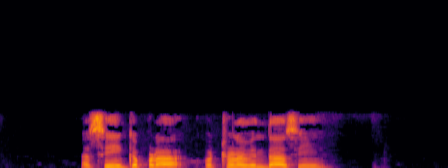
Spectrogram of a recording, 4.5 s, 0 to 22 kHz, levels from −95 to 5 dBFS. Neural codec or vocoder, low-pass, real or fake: none; 7.2 kHz; real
